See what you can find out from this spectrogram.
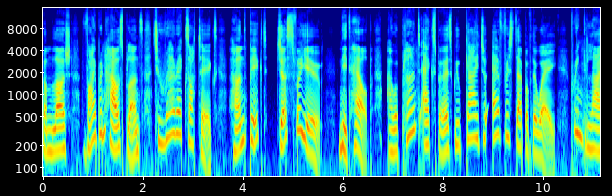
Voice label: female english with portuguese accent commercial; brazilian portugese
